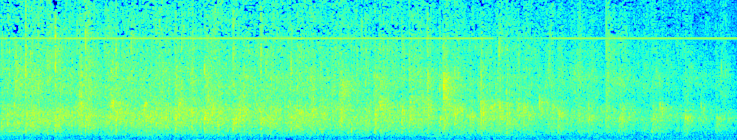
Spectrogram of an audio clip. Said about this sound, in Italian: Fallo forte questo applauso.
